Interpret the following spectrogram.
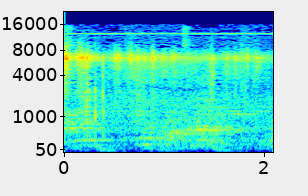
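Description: A dove cooing.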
